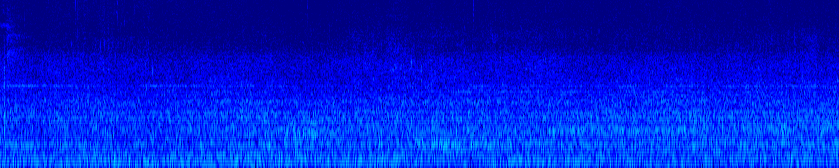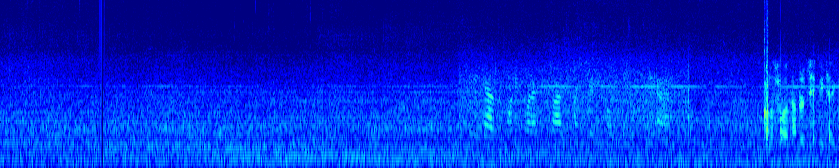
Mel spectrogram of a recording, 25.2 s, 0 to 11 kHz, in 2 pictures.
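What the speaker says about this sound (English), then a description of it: "Here we go, Speedbird now. 787." A British Airways Boeing 787 at Sydney Airport gives off a steady, broad engine roar that holds at an even level for the whole stretch, with wind rumble and faint background noise around it.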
